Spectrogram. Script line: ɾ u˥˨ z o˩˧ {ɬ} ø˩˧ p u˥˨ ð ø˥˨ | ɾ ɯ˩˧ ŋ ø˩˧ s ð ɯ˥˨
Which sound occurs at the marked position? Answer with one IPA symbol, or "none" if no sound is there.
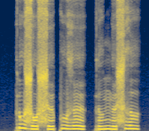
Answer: s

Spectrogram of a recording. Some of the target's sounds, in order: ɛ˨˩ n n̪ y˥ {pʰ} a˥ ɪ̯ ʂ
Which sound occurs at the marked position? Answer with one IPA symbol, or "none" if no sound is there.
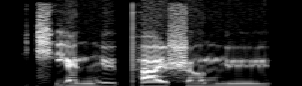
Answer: pʰ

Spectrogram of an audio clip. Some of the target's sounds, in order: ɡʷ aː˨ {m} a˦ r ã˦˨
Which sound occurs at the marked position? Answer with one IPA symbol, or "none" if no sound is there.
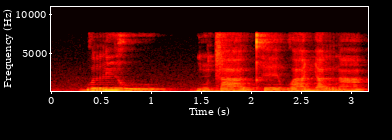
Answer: ɲ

